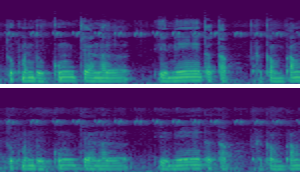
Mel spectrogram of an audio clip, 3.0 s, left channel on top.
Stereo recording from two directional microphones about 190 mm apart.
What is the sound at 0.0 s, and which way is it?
Cricket, 50° left (ahead or behind).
